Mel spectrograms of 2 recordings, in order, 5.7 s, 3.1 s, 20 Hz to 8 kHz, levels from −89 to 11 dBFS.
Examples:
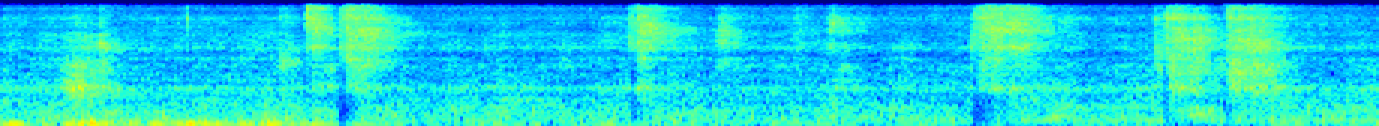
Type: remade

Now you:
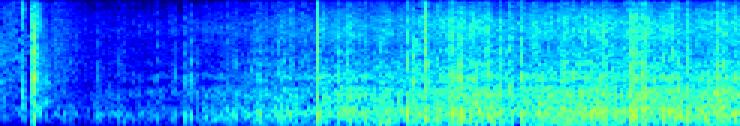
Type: recorded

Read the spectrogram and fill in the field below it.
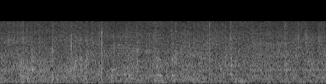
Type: remade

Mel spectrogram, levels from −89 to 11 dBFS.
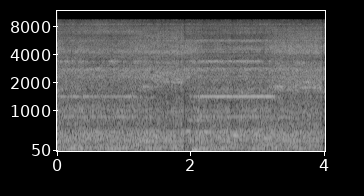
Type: remade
